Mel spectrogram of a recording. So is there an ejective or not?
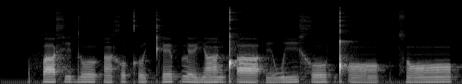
yes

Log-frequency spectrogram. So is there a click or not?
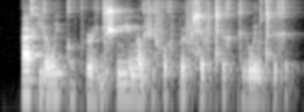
no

